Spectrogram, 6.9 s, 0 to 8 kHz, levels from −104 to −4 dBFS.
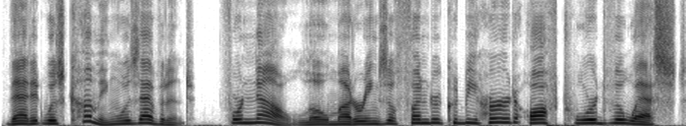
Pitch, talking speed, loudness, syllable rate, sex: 185 Hz, 165 wpm, -17 LUFS, 4.1 syllables/s, male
